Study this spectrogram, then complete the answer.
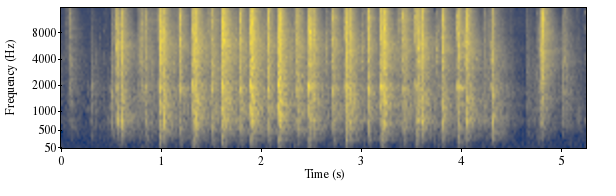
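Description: A Zuru X-Shot Bug Attack Swarm toy blaster slam firing, a rapid string of about twenty sharp, loud plastic snaps in quick rhythm, then a pause and two more shots, close and outdoors.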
